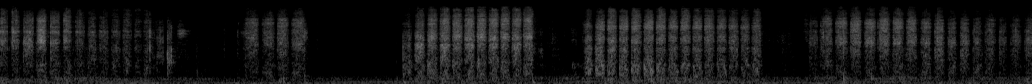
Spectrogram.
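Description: Nail file rubbing across a gel nail in quick, even, rhythmic strokes, smoothing the sidewalls and the underside of the free edge. The filing comes in four short runs with brief pauses between them.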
